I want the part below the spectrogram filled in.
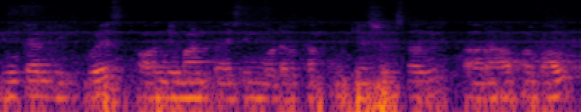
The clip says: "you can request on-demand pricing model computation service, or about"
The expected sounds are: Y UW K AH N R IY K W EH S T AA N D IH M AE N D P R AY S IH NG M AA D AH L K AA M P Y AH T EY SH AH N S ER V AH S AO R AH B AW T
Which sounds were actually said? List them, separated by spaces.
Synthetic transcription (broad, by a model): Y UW K AH N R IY K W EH S T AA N D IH M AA N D P R AY S IH NG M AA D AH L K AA P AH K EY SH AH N S ER V AH S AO R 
